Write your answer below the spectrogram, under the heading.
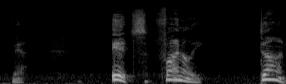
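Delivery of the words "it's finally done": swooping, theatrical narrator voice, pitched up. Doing a requested dramatic reading of a news item: deep dramatic voiceover. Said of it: "We can do a deep dramatic voiceover".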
